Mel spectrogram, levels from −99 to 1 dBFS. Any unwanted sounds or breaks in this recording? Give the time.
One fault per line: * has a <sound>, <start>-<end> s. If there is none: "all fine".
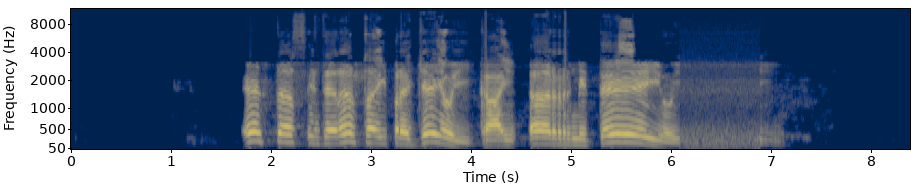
all fine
